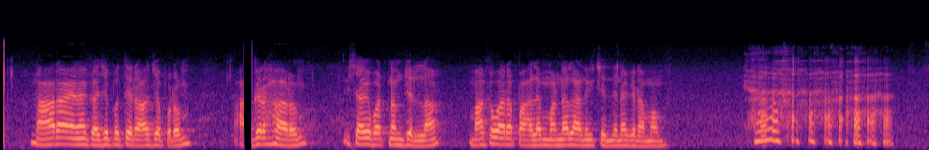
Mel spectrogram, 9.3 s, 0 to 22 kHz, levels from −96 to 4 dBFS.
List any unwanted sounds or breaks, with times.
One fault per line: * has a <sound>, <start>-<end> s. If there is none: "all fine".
* has a dropout, 2.4-2.5 s
* has a laugh, 7.4-9.0 s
